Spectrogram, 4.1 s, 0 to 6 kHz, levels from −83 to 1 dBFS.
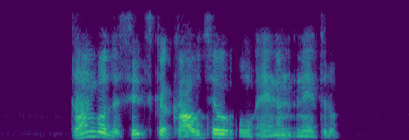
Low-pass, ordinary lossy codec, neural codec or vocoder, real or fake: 5.4 kHz; none; codec, 16 kHz, 4 kbps, FreqCodec, smaller model; fake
